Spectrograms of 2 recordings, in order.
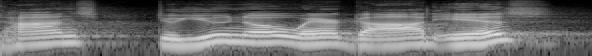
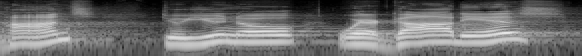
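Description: First: The question is asked in a calm, plain way. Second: The question is asked with more force and push.

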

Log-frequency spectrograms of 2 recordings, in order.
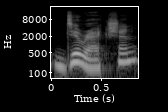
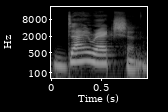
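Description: First: The first vowel is a closed i sound. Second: The first vowel is an open i sound. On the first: "com o i mais fechadinho" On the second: "com o i mais aberto"

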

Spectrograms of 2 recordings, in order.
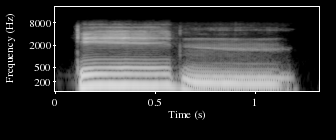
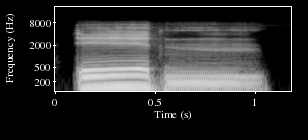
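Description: No difference in how they are said.

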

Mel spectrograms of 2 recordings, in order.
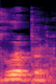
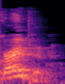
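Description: First: The first syllable does not sound like 'gripe'. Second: The first syllable sounds like the word 'gripe'. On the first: The speaker calls it right. "I got to say it right" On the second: The speaker calls it wrong. "G-R-I-P-E is gripe. So put an N on the end"

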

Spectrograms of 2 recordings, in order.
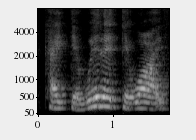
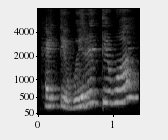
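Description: First: The voice falls at the end. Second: The voice rises at the end. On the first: It states that the water is hot. "full stop, the water is hot" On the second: It asks whether the water is hot. "if you want to change this to a question, it's just with a question mark"

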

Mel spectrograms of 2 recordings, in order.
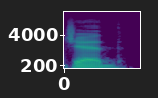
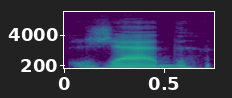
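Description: First: The vowel is kept short. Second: The vowel is held long. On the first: "not jed" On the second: "the straight line which stands for the double a, which is jed"

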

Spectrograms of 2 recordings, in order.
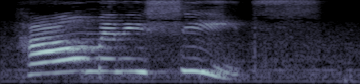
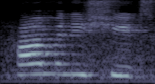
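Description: First: Each word is over-articulated with a wide-open mouth. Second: The words are said casually with little mouth movement. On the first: "open your mouth, stretch your muscles" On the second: "So just like that, very simple, not even opening too much"

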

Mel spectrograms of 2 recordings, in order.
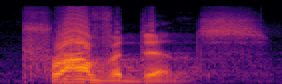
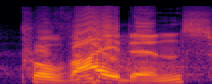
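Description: First: The stress is on the first syllable. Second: The stress is on the second syllable. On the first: The speaker calls it right. "we say that's providence" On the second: The speaker calls it wrong. "we don't say that's providence"

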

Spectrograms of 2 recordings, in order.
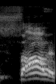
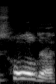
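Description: First: The word is said with an American pronunciation. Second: The word is said with a British pronunciation. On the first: "And in America, you say" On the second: "you solder things in Britain"

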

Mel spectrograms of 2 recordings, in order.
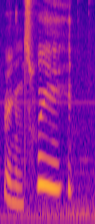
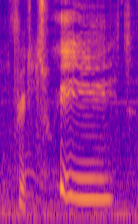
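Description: First: The voice is put on and high-pitched. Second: The voice is pitched lower, near normal. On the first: The speaker calls it right. "Yeah, that's better" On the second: The speaker calls it wrong. "I can't do the high-pitched voice right now"

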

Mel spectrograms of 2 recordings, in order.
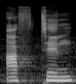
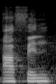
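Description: First: The t sound in the middle is pronounced. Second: The t sound in the middle is silent. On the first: This is how it is said in England. "ou ka di often tout si ou c'est anglais, soit vivant en Angleterre" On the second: This is how Americans say it. "mais américain dit often, t a pas prononcé"

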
